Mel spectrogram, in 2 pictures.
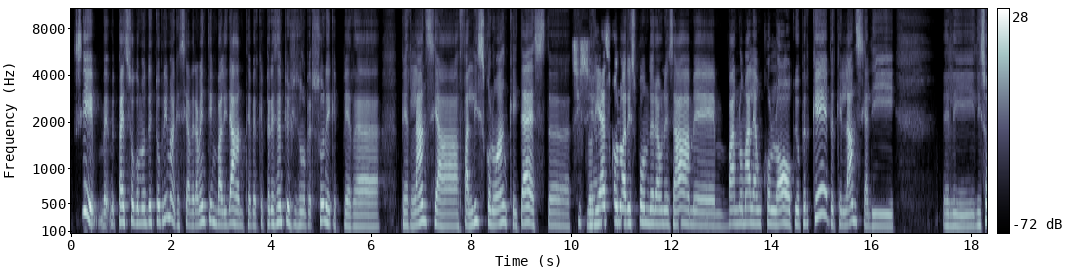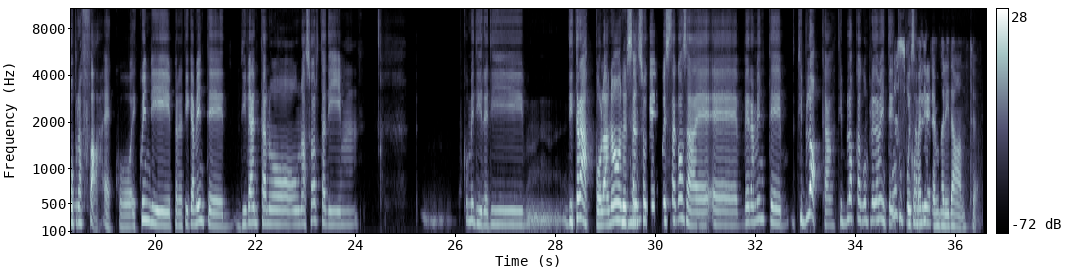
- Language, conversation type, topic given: Italian, unstructured, Come si può gestire l’ansia prima di un evento importante?
- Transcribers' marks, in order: other background noise; distorted speech; tongue click; drawn out: "di"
